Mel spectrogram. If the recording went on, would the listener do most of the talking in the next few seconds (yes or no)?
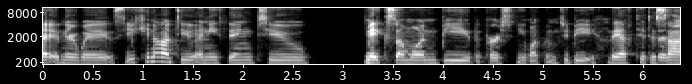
no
